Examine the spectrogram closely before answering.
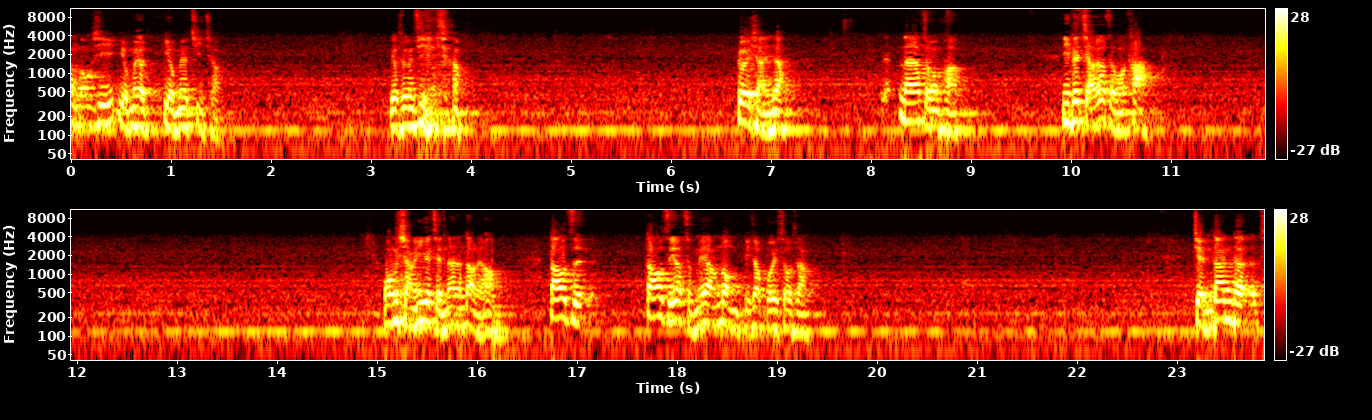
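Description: A man lectures with animation into a microphone, in short bursts with pauses.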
